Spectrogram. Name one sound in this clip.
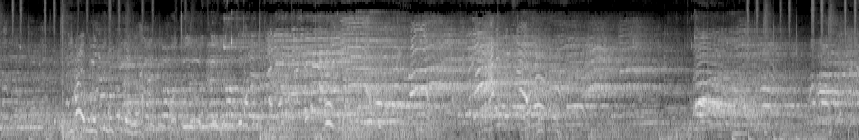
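Basketball shoes squeak sharply on the court.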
